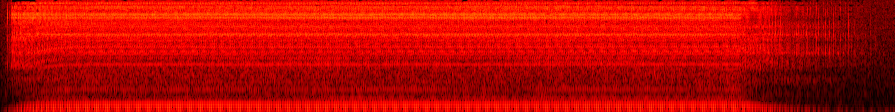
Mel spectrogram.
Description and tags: A Mini-Fan motor pushed against a mic.
Recorded and Processed with Audacity
slow, Hum, engine, rotor, vibration, Fan, generator, motor, mechanical, helicopter, Power, bass, start, Compressor, machinery, machine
